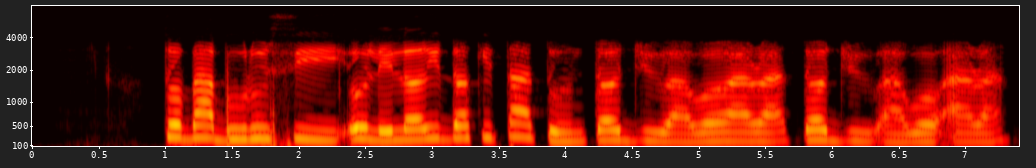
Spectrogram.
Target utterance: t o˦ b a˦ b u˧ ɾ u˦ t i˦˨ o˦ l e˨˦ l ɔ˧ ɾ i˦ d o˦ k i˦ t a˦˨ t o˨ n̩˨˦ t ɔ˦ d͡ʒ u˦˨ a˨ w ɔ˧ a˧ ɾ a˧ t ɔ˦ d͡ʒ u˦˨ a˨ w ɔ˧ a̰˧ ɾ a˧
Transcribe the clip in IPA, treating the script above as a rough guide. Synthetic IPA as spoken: t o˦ b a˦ b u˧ ɾ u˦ s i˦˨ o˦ l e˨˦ l ɔ˧ ɾ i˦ d ɔ˦ k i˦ t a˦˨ t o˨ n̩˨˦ t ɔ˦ d͡ʒ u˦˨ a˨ w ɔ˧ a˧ ɾ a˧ t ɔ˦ d͡ʒ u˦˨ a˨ w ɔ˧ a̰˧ ɾ a˧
